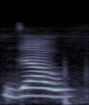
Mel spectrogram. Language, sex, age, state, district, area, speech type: Nepali, female, 18-30, West Bengal, Kalimpong, rural, read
